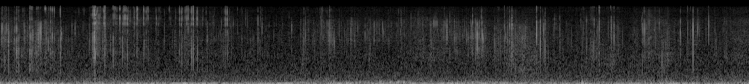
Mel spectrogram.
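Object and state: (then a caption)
Gel bead eye mask. A pink eye mask with fabric trim and a clear plastic shell filled with gel beads is held in both hands and squeezed by the fingers. It produces a steady run of dense, bright crackling and crinkling over a soft low rumble, with a few sharper snaps standing out.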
